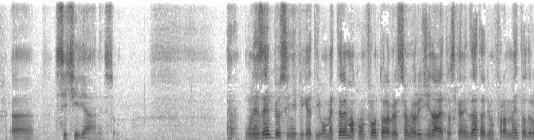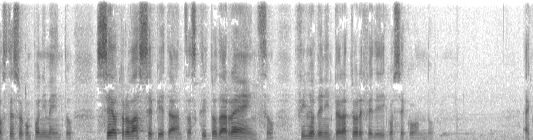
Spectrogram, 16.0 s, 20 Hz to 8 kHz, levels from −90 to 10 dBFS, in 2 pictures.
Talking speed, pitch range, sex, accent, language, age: 120 wpm, 110-150 Hz, male, native, Italian, 30-49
